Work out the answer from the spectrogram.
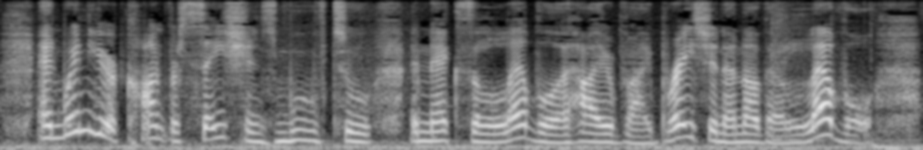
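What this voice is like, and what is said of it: Slight Caribbean accent. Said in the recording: “You can hear a little Caribbean accent.”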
